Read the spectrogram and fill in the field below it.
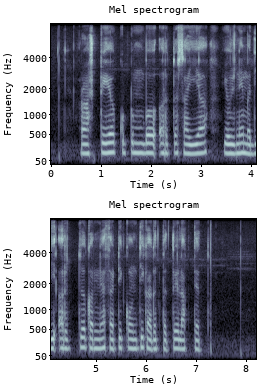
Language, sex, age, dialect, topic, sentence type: Marathi, male, 18-24, Standard Marathi, banking, question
